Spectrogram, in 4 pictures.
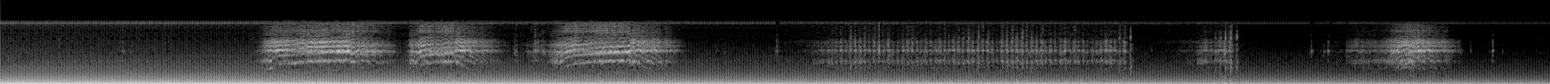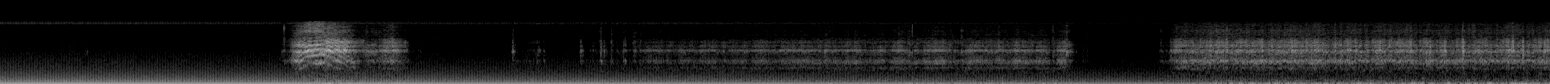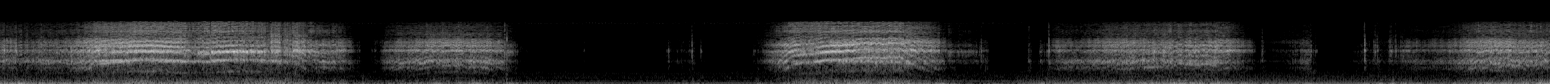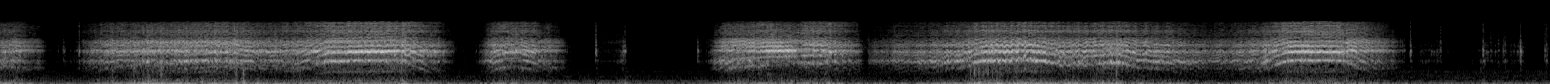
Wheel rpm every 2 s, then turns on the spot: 0, 60, 60, 30, 30, 20, 20, 10, 0, 30, 0, 10, 20, 20, 50, 50, 140, 60, 10, 70, 30, 50, 30, 50, 110, 80, 20, 60, 100, 80, 20.
8-12 50-52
